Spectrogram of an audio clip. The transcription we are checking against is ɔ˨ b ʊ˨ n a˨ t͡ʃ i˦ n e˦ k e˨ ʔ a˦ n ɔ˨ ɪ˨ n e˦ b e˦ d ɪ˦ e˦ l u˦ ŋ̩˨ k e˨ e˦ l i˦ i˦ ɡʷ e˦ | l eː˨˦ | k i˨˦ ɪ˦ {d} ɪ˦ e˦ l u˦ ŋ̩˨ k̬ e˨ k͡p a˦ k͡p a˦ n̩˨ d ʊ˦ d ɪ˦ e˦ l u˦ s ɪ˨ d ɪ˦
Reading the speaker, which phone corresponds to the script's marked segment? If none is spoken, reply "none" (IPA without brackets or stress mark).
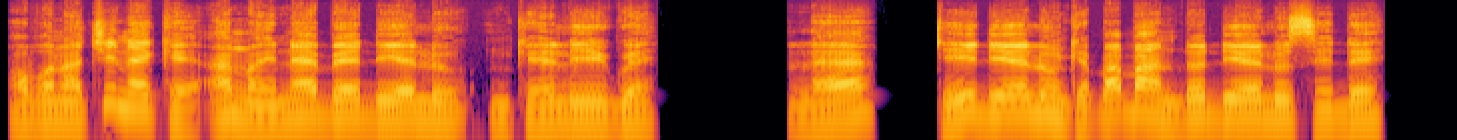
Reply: d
